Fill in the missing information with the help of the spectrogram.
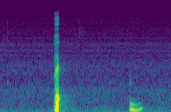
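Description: A single sharp, abrupt gulping hiccup followed by a brief voiced sound, in a quiet room.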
